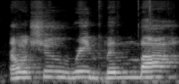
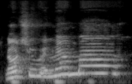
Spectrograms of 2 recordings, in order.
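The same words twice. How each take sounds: First: Said in the usual way. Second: High, teasing sing-song; mock her with a high taunt; high sing-song jeer at Malika. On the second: Taunting Malika, repeated question.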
